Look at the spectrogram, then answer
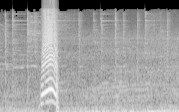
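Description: A big Honda motorcycle pulls hard during a test ride, giving a loud, steady rush of engine and wind noise. A man gives one short excited shout over it.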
